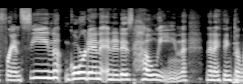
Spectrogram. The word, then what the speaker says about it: Helene: And then we have Beryl, Chris, Debbie, Ernesto, Francine, Gordon, and it is Helene.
